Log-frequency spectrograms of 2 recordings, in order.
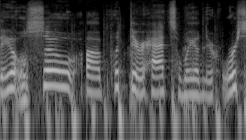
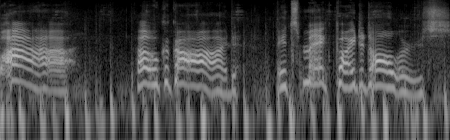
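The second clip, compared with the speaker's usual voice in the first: very slow, stammering cry of fear; 4 semitones higher than usual. Acting out deputies who spot the speaker: imitating scared deputies. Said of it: "they're gonna go".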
